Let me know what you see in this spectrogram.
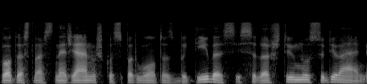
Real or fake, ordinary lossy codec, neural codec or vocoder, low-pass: fake; Opus, 64 kbps; codec, 16 kHz, 0.5 kbps, FunCodec, trained on LibriTTS, 25 frames a second; 7.2 kHz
